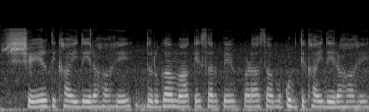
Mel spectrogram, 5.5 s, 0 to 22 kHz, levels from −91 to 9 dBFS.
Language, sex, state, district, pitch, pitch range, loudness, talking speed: Hindi, female, Chhattisgarh, Sarguja, 200 Hz, 195-205 Hz, -23 LUFS, 185 wpm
